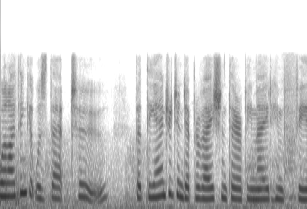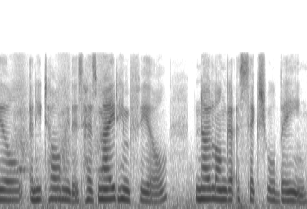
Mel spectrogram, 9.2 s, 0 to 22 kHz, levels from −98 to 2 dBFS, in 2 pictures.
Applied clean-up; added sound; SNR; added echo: none; Sawing + Thunder; 16 dB; none.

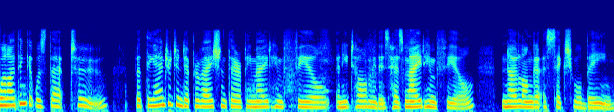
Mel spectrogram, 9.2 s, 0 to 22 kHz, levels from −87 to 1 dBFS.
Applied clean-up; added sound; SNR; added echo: neural mask model RNNoise.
